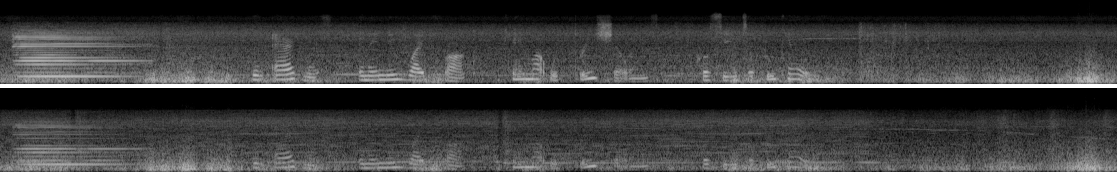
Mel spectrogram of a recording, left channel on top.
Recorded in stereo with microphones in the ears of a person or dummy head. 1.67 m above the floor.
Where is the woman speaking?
60° left (ahead or behind).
